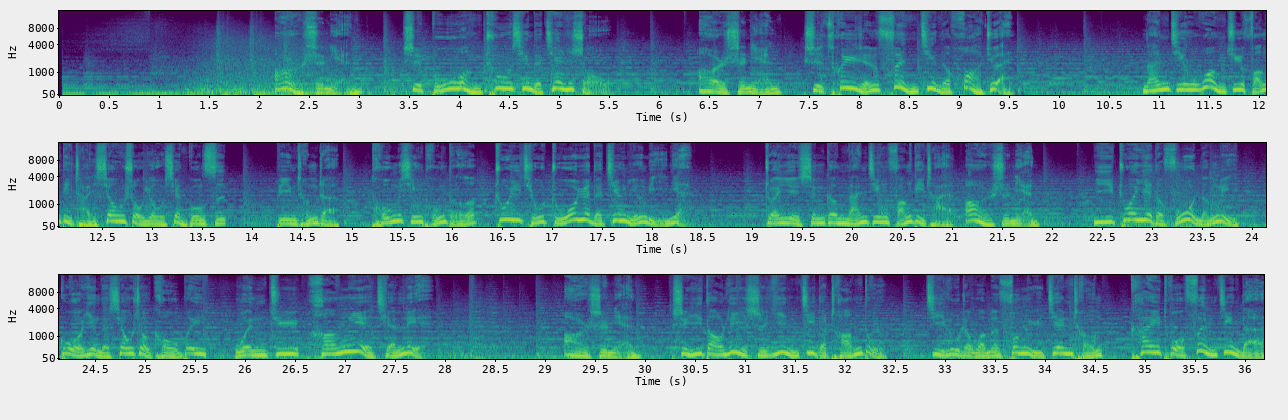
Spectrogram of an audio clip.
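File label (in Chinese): 宣传片大气激情房地产; 南京旺居房地产; 企业宣传配音; 地产广告宣传配音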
